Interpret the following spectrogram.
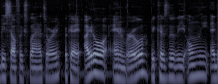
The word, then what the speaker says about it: Ryu: Now, I know it's been said Ryu many times, but apparently it's supposed to be said Rue. I'm not sure if it depends on the location, but understand that I'm not saying it wrong.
